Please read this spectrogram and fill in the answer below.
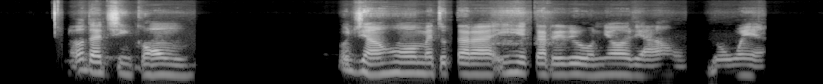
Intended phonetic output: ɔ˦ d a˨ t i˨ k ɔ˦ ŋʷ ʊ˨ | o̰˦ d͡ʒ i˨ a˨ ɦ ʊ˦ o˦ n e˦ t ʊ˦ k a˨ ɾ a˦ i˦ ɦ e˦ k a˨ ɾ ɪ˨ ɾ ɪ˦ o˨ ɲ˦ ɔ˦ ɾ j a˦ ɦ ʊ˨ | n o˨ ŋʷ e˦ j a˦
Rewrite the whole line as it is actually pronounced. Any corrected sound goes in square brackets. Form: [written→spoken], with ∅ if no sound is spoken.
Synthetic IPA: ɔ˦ d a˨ [t→t͡ʃ] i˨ k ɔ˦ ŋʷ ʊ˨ | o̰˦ d͡ʒ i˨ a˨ ɦ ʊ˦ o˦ [n→m] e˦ t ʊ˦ [k→t] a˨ ɾ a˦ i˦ ɦ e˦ k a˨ ɾ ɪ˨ ɾ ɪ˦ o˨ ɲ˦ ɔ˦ ɾ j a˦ ɦ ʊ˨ | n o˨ ŋʷ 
